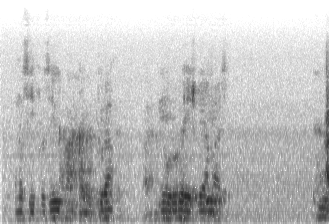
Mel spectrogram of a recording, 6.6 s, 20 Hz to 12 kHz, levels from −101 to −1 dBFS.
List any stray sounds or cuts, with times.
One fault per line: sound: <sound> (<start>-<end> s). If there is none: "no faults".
no faults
